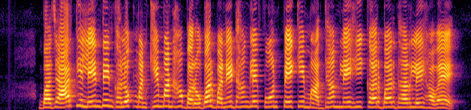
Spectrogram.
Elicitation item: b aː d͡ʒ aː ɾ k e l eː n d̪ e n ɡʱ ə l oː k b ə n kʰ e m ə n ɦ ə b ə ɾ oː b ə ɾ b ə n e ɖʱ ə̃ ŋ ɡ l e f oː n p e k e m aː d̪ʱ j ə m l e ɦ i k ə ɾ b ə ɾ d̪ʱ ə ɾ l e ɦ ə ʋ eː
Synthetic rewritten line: b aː d͡ʒ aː ɾ k e l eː n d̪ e n ɡʱ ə l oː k m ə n kʰ e m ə n ɦ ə b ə ɾ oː b ə ɾ b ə n e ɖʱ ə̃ ŋ ɡ l e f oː n p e k e m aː d̪ʱ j ə m l e ɦ i k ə ɾ b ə ɾ d̪ʱ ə ɾ l e ɦ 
